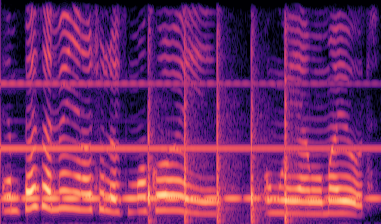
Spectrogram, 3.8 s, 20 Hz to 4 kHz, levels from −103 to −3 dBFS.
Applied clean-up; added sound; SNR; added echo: none; Musical instrument + Knock; 8 dB; none.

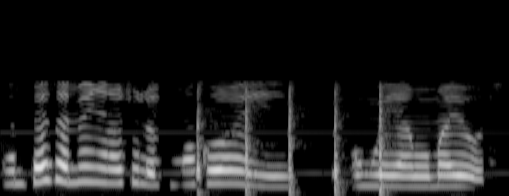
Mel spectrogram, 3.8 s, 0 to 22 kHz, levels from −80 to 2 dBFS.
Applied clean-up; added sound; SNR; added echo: classical method spectral subtraction.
